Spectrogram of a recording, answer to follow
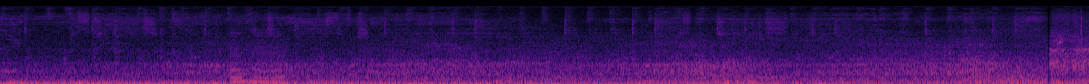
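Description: Steady low road and engine rumble heard from inside the cabin of a car moving through city traffic.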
